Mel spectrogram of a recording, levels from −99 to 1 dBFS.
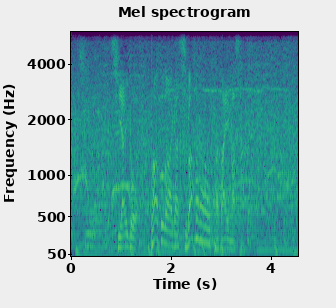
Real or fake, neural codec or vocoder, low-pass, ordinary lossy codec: real; none; 5.4 kHz; Opus, 24 kbps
